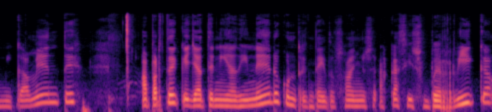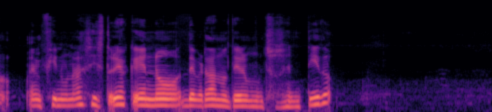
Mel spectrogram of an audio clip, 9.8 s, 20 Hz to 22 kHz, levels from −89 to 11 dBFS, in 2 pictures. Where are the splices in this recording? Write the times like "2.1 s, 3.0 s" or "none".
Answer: none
